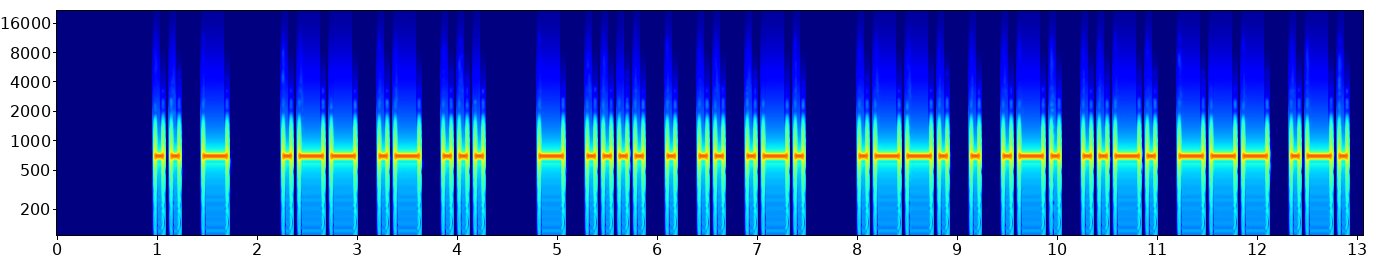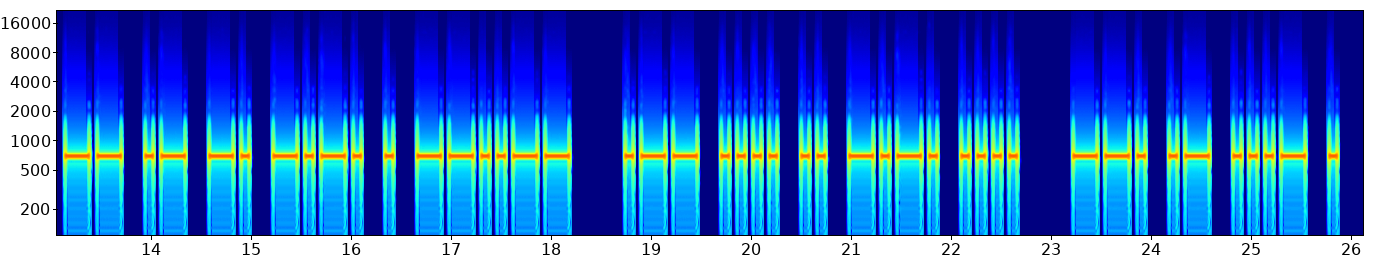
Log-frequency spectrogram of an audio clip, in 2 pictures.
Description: Morse code, heard as a keyed tone, about 15 wpm, 700 Hz. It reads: IT WAS THEIR PERFORMANCE, WHICH GAVE
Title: Sentences from Top 1500 Words 15wpm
